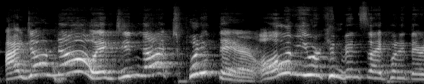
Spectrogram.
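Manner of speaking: high, loud indignant denial; protesting to family about the remote; defensive protest. Real, not acted. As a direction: insist you're innocent. Denying she hid the remote.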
